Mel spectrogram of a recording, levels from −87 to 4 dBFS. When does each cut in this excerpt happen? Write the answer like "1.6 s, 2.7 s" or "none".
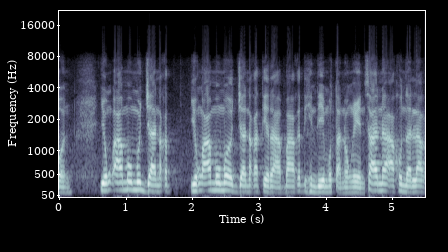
4.6 s

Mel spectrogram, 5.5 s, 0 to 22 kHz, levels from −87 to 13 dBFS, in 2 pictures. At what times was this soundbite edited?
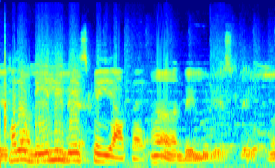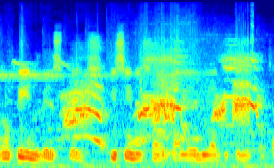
none

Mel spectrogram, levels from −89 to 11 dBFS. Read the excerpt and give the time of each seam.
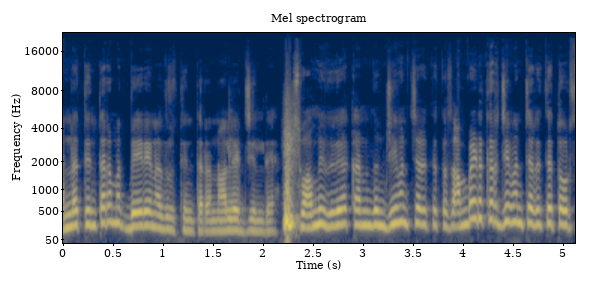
2.2 s

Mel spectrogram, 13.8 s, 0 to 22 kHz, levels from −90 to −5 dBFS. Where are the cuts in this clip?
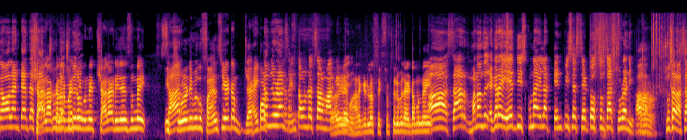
5.7 s

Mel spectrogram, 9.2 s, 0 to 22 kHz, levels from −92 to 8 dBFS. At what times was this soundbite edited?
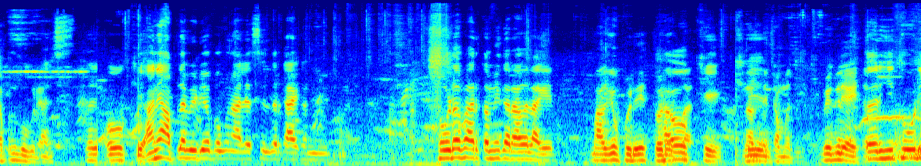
1.0 s, 7.4 s

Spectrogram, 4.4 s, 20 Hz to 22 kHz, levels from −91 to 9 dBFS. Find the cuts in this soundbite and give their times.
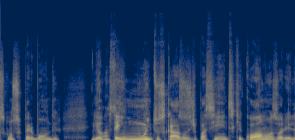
none

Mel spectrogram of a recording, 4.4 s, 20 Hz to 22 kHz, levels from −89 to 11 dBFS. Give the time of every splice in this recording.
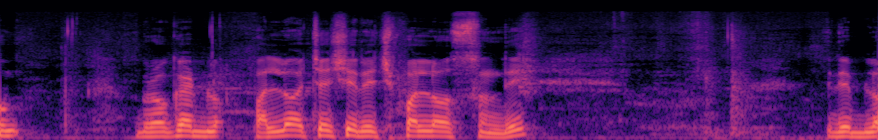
0.9 s

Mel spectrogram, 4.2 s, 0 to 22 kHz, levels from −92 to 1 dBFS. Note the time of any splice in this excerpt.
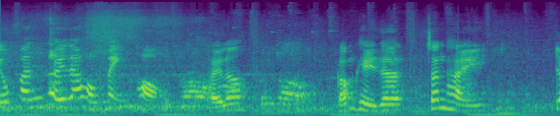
none

